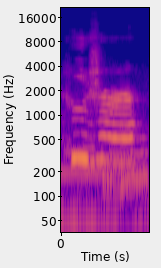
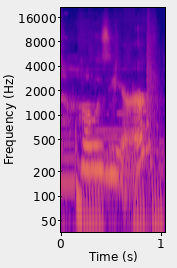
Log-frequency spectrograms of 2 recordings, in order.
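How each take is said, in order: First: The first syllable sounds like 'who'. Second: The first syllable sounds like 'hoe'. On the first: The speaker calls it wrong. "It's not Hoosier. It's not people from Indiana" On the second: The speaker calls it right. "It's Hosier Lane"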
